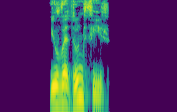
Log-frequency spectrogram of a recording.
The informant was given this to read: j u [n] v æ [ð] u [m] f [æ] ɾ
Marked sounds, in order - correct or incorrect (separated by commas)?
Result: incorrect, correct, incorrect, incorrect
